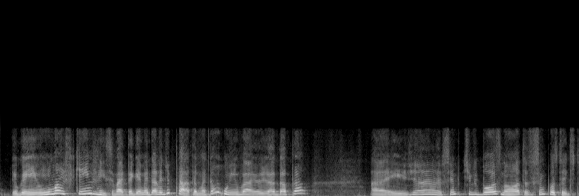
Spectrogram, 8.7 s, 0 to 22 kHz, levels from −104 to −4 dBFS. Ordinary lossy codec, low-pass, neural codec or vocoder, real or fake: none; none; codec, 16 kHz, 4 kbps, FreqCodec, smaller model; fake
